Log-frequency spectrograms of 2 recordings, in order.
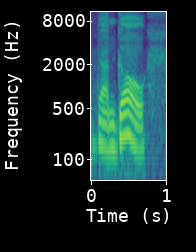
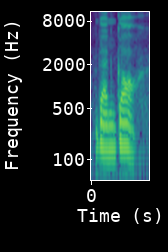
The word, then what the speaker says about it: Van Gogh: Although most people refer to him as Van Gogh, the true pronunciation of his name is Van Gogh.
